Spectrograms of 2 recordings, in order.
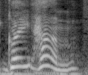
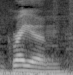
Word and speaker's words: Graham: And then you have the word ham, so it would be gray ham. – Graham. – No. – Graham. Yeah, only in English sometimes you have the silent H, Graham.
